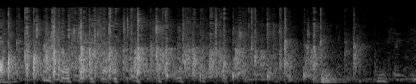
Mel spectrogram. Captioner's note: clapping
